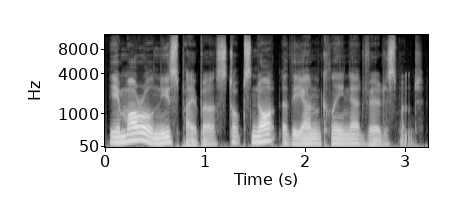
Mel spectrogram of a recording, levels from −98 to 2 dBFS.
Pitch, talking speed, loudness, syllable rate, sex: 110 Hz, 165 wpm, -17 LUFS, 5.7 syllables/s, male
